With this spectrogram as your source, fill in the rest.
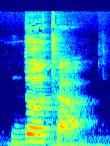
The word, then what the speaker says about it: daughter: GH is silent when it comes after a vowel. Example. Fort. Through. Daughter.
